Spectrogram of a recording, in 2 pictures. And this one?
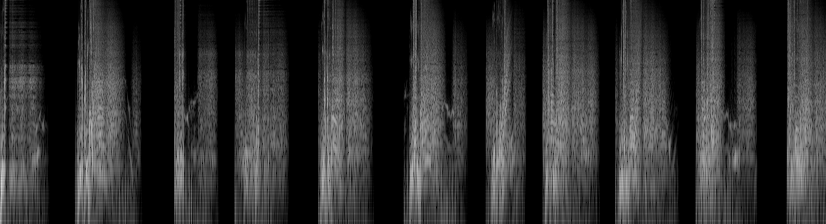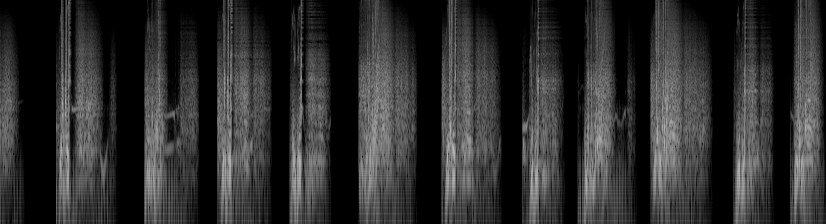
starObject Snats
Careless asteroid whispers in the dark (of space).
abstract, atonal, effect, experimental, fx, laser, lazer, resonant, sci-fi, sfx, sound-design, sound-effect, space, synth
